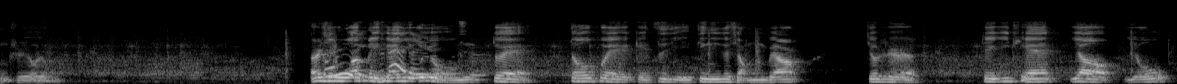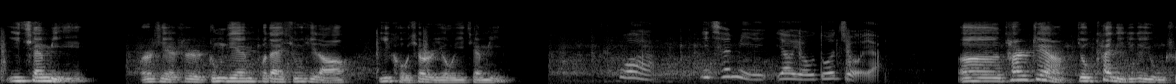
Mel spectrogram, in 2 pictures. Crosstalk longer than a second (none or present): present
